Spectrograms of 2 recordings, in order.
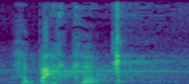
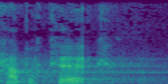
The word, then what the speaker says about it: Habakkuk: A little bit about Habakkuk, or if you've watched that video that was linked in the email Christine sent, Habakkuk is how they say it in America. But we'll stick with Habakkuk.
